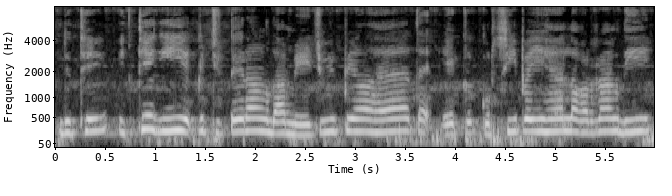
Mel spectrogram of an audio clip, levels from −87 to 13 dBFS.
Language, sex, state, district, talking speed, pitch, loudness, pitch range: Punjabi, male, Punjab, Kapurthala, 190 wpm, 230 Hz, -13 LUFS, 215-240 Hz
